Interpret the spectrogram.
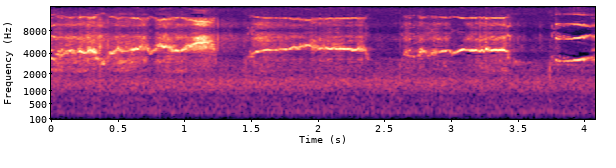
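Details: Bald eagles at the Berry College nest, spring morning 2023, mother bringing two fish while the young eagle claims them. Loud, high piercing whistles that wobble and rise, strung together in near-continuous squealing over soft background hiss.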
